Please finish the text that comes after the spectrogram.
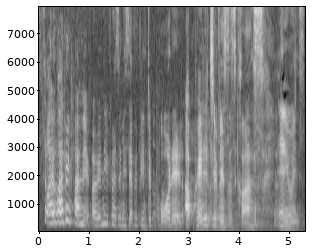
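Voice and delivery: amused disbelief spilling into laughter; laughing while talking. Real, not acted. Still laughing after the punchline.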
